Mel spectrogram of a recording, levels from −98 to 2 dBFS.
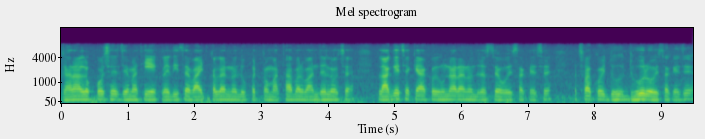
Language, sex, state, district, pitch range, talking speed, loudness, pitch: Gujarati, male, Gujarat, Gandhinagar, 110-120 Hz, 195 wpm, -21 LUFS, 115 Hz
